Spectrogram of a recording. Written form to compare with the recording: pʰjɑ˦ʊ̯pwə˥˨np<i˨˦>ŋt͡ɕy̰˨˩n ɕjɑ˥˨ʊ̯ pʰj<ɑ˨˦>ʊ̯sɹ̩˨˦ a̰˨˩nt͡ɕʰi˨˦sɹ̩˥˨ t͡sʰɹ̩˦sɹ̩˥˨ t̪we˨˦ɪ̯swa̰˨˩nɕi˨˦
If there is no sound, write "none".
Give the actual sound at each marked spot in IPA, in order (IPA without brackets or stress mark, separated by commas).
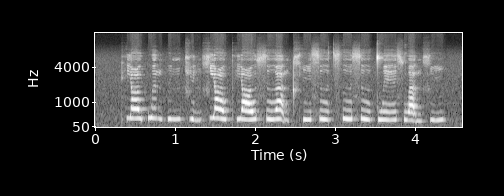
i˨˦, ɑ˨˦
